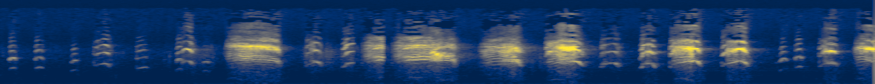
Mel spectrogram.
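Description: A chimpanzee hoots in short rising calls that build into loud screams.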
